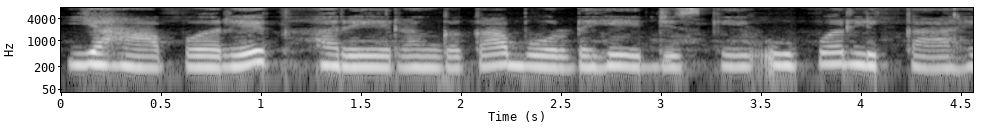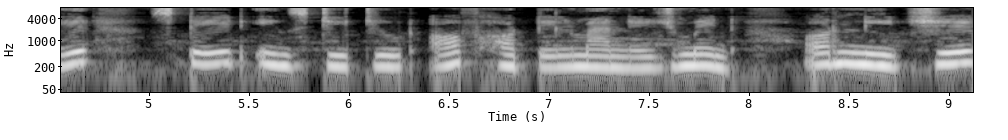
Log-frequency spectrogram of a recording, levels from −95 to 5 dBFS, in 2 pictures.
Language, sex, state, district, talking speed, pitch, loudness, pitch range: Hindi, female, Odisha, Nuapada, 125 wpm, 210 Hz, -17 LUFS, 195-230 Hz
